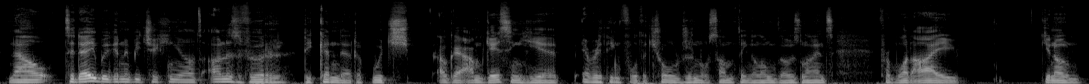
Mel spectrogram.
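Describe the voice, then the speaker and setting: A man's voice: low-pitched, flat delivery, moderate pace, darkish tone. A man, an Afrikaans speaker, hosting a casual reaction video and thinking aloud with lots of fillers.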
